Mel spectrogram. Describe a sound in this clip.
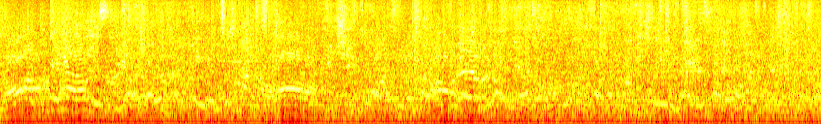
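A crowd of children and adults chatter and call out nearby.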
